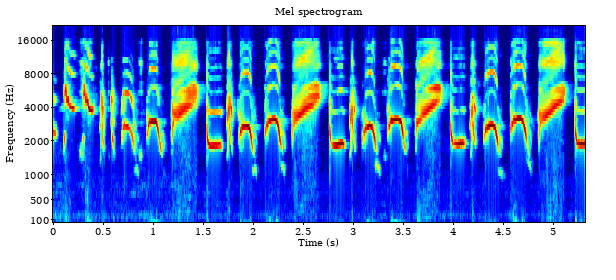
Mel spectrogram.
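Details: Asian pied starling singing nonstop with varied phrases, meant to lure other starlings: harsh, loud squawks alternate quickly with ringing, arched whistled notes, the same phrase pattern repeating over and over.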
